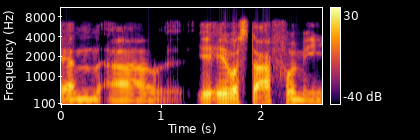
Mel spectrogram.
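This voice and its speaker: Over a quiet background, a man with a Russian accent talks at a fairly slow pace and medium pitch with ordinary pitch variation, the sound dry and close with no echo. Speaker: negotiation coach. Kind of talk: interview. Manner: halting, many fillers and repetitions.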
